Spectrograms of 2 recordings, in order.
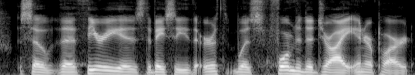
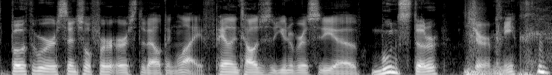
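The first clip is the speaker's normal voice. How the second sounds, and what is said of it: Put-on Scandinavian accent. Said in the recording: “I don't know why I said that with a Scandinavian accent.”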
